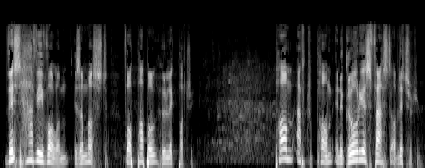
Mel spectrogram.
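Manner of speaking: poem read with a theatrical lilt; reading aloud. Acted. Poet reading his parody review to the audience. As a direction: read it as a grand literary pronouncement.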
